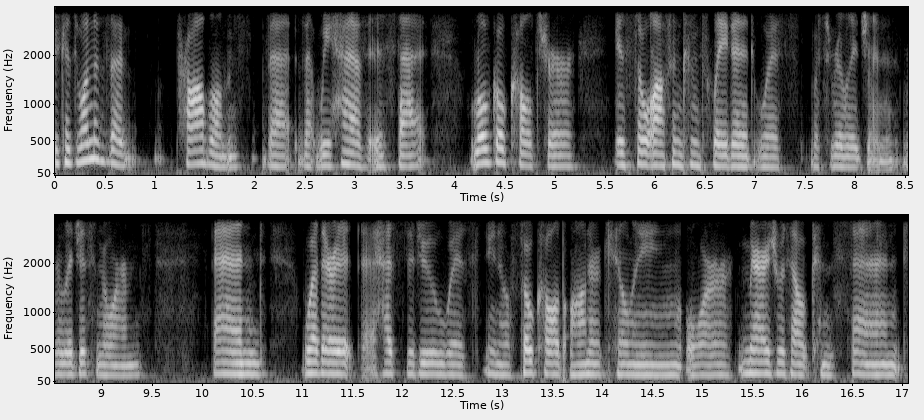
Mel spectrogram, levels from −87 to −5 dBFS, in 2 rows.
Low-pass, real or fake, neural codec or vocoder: 3.6 kHz; fake; codec, 24 kHz, 3 kbps, HILCodec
